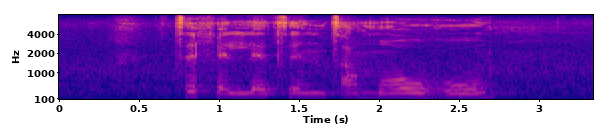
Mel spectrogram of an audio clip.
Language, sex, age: Southern Sotho, male, 19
